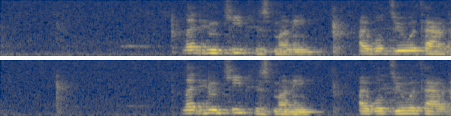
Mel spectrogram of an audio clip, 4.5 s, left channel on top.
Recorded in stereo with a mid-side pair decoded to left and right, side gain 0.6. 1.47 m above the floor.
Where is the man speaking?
30° right, 5 m; by 4.5 s 5° right, 5 m.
